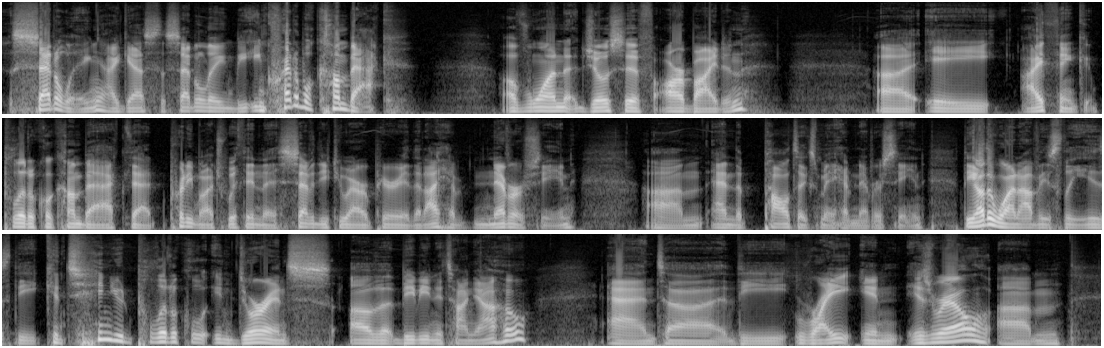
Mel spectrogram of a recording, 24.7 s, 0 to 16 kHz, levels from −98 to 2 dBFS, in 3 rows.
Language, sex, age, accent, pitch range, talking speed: English, male, 30-49, American, 90-110 Hz, 145 wpm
